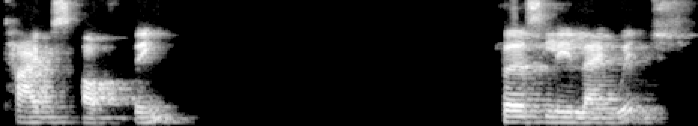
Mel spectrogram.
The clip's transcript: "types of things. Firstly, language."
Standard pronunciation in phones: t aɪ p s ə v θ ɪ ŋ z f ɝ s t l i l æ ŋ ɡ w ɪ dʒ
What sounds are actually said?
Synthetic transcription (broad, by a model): t aɪ p s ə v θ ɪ ŋ f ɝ s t l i l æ ŋ ɡ w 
